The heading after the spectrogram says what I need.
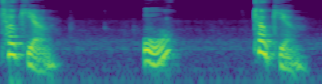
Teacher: In English, this word can either have three syllables and be pronounced Tokyo, or two syllables, Tokyo. So the sound in the middle of the word is slightly different, but the stress is always on the first syllable.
